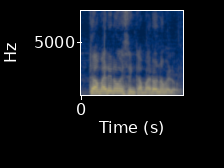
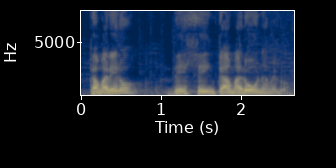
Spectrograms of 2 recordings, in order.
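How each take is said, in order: First: The phrase is said quickly and rapidly. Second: The phrase is said slowly and carefully. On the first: "Más velocidad" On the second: "Primero lento"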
